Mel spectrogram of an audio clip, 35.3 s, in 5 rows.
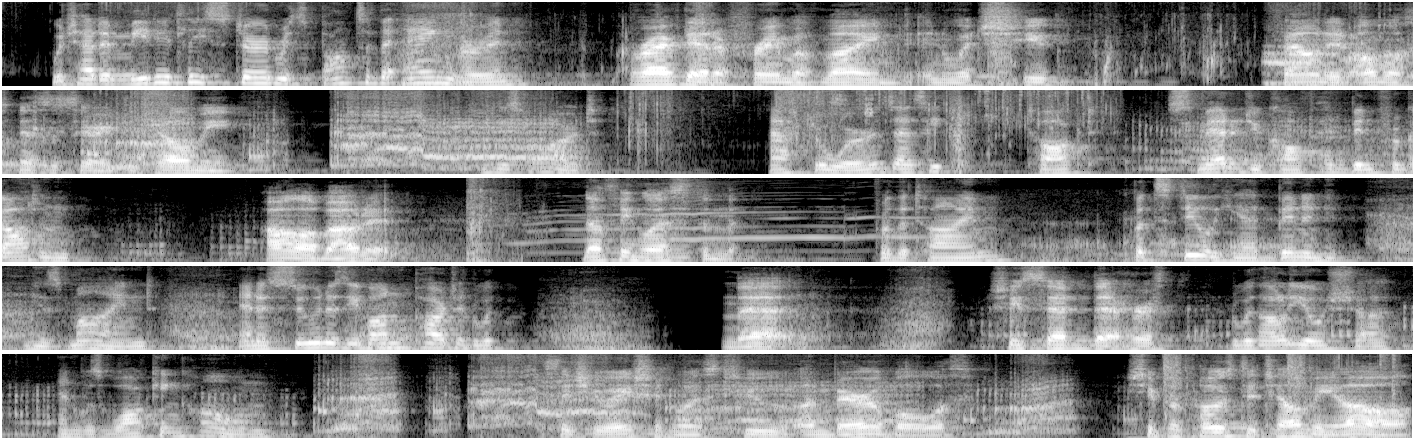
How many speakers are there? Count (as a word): two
